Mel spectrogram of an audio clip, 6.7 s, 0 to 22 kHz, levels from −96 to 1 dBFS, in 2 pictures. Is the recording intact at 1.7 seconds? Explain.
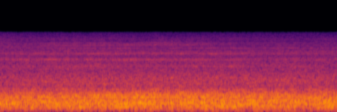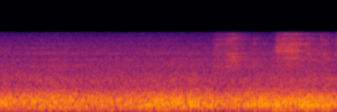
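Yes, the audio at 1.7 seconds is intact, with no audible fault at that moment.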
